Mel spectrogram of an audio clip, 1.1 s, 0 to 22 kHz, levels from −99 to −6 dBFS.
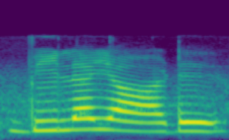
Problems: none marked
